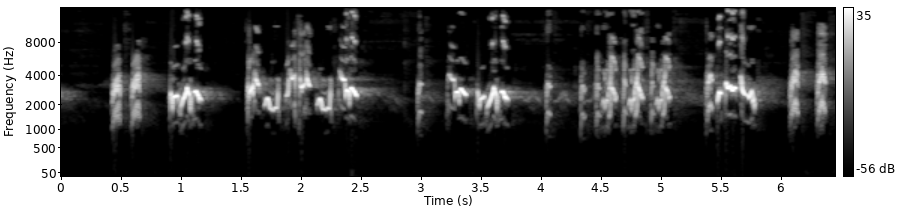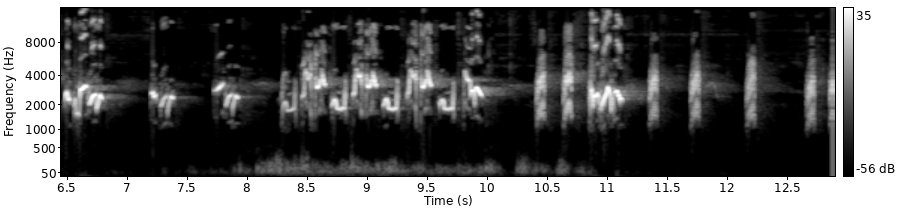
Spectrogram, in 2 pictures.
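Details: Long lure sequence from a sooty-headed bulbul aimed at provoking wild bulbuls: dense runs of chirpy, bubbling phrases and scratchy notes, nearly continuous, with a brief low rumble partway through.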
